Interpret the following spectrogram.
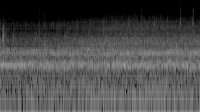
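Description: A steady, even background drone with no clear events, like distant traffic or a mechanical hum outdoors at night.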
